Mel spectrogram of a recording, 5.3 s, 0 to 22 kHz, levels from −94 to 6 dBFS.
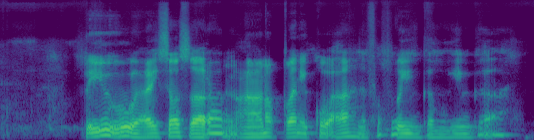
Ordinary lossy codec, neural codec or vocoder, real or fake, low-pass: none; codec, 44.1 kHz, 2.6 kbps, SNAC; fake; none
